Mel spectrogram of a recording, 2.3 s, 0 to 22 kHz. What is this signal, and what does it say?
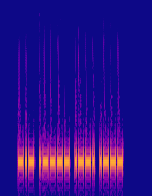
Morse code, heard as a keyed tone, about 45 wpm, 700 Hz. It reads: K1PJ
